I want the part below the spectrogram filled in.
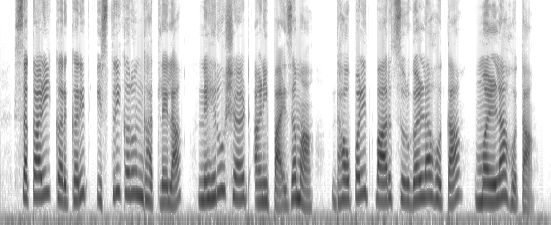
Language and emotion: Marathi, neutral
